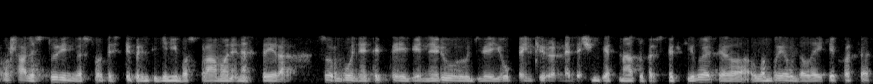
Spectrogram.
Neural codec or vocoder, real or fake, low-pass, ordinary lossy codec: vocoder, 22.05 kHz, 80 mel bands, Vocos; fake; 7.2 kHz; Opus, 16 kbps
